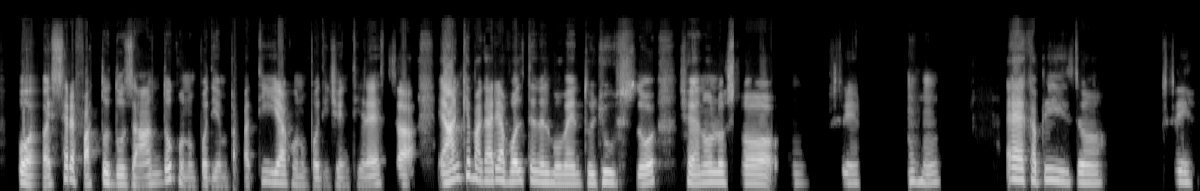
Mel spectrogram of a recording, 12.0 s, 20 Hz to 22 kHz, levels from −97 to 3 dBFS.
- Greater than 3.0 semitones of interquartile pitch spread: Yes, average, 4.0 semitones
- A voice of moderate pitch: Yes, medium, 155 Hz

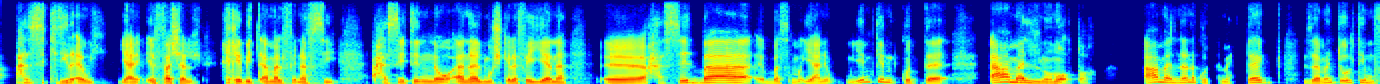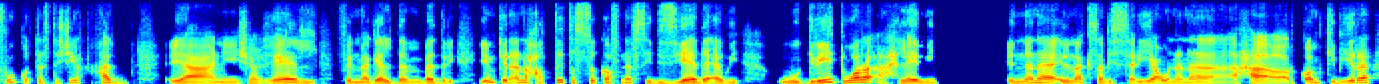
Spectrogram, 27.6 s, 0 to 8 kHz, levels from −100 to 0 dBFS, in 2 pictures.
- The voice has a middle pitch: Yes, medium, 150 Hz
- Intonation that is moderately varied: No, wide, 5.8 semitones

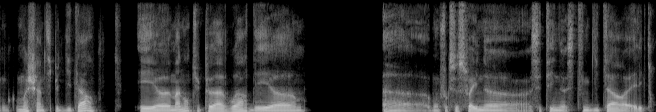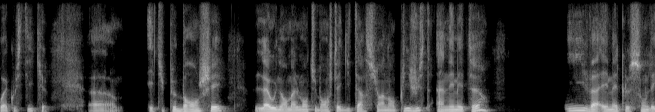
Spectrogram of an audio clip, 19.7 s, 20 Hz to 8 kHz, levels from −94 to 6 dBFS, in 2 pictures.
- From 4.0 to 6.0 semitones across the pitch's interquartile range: Yes, average, 4.4 semitones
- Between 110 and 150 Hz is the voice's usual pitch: No, low, 100 Hz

